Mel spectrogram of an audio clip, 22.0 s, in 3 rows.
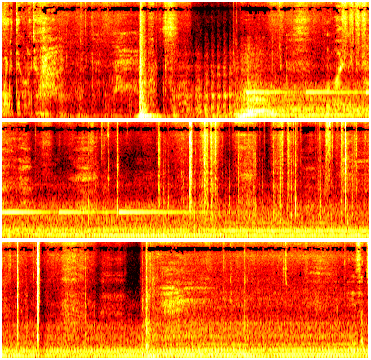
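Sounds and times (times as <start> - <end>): thump: 2.7 - 3.2
car engine idling: 3.3 - 22.0
chime tone: 4.8 - 10.8.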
